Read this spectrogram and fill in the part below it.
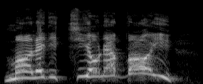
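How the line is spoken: Desperate criminal shouting. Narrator (Italian): urlò il delinquente ridotto alla disperazione

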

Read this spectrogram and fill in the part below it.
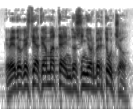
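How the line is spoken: Count speaking coldly. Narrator (Italian): disse freddamente il conte

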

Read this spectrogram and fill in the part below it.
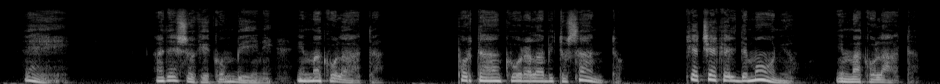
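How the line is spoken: Calm voice. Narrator (Italian): Il marito le disse con voce calma

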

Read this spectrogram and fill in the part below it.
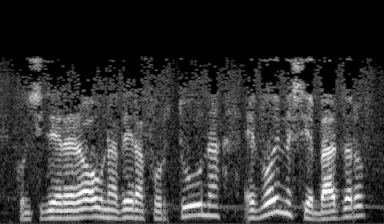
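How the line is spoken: Exclaimed. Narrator (Italian): esclamò Arkady

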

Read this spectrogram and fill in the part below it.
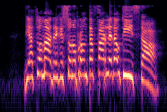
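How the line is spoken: Shout. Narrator (Italian): gridò

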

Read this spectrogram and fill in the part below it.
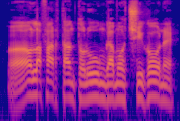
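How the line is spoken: Shout from crowd. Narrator (Italian): gridò uno dalla folla

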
